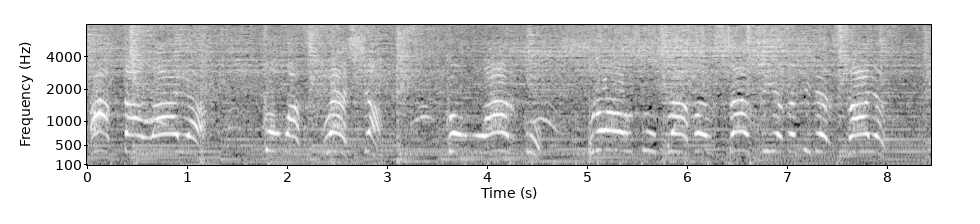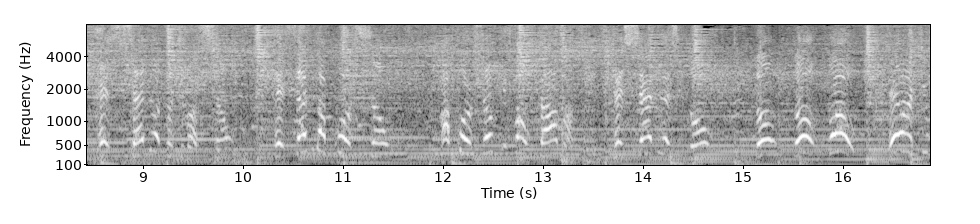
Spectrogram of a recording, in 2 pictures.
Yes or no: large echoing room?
yes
